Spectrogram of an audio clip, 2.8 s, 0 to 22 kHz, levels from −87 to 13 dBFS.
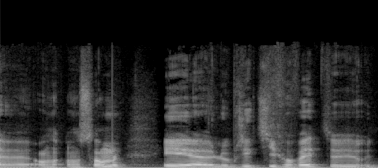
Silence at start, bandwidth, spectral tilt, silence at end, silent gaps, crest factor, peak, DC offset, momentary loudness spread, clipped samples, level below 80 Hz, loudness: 0 s; 16 kHz; -5.5 dB/octave; 0 s; none; 12 dB; -4 dBFS; under 0.1%; 8 LU; under 0.1%; -28 dBFS; -17 LUFS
